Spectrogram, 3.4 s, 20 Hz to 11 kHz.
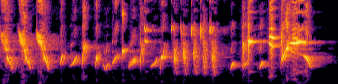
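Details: European goldfinch song in 8D audio: a continuous stream of rapid liquid twitters and slurred chirps, ending in a higher buzzy trill with a clear whistled tone before fading out.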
